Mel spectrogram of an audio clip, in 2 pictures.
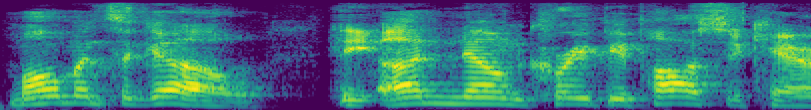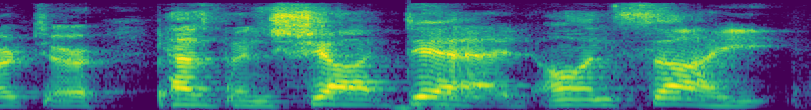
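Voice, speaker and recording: A man playing a formal, grave emergency alert announcer, reading scripted warnings in a deliberate, measured way. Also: on the high side, a bit bright. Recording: dull lo-fi audio.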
